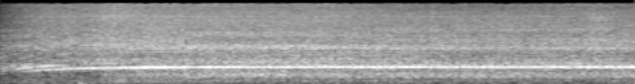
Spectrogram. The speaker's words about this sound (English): if Olivia could turn on the hairdryer and keep it in one place on the polythene bag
